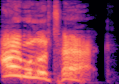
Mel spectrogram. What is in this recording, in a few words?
Self Attack Attack, Soldier Male; Soldier Male 03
